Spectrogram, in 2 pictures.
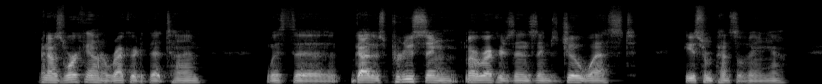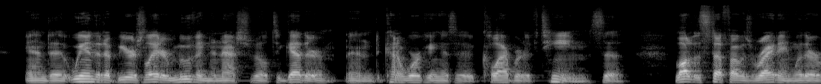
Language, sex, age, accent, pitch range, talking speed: English, male, 30-49, American, 90-105 Hz, 210 wpm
